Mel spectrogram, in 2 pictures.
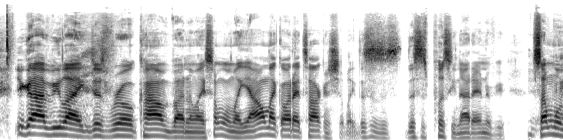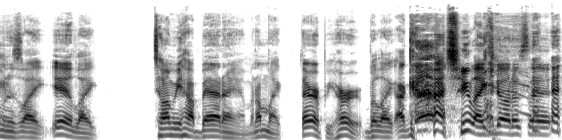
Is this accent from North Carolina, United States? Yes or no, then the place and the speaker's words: yes; North Carolina, United States; I'm from North Carolina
